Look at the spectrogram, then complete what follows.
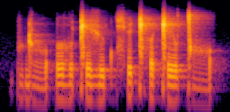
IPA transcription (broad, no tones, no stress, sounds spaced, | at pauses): p ṳ ɖ o̤ | l o̤ l ǁ ɪ ʒ ʉ p t͡ɕʰ ɪ ǁʰ ə ǁ ɪ ʊ̯ ǀ ɔ̤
